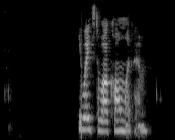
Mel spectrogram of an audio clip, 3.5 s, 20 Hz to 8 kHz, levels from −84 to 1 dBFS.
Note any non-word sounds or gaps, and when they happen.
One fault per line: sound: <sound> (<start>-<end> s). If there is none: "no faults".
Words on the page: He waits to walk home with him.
no faults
